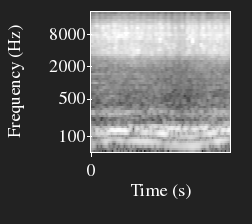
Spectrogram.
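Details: Roughly 30-year-old BMW E36 M3 Evolution after new Bosch plugs; before, it would barely rev. Deep, steady engine note holding smoothly under throttle without stumbling or popping; revs cleanly and freely.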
